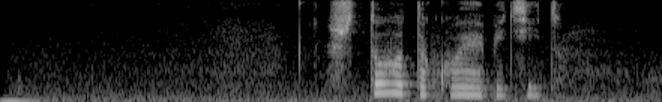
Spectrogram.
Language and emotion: Russian, neutral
